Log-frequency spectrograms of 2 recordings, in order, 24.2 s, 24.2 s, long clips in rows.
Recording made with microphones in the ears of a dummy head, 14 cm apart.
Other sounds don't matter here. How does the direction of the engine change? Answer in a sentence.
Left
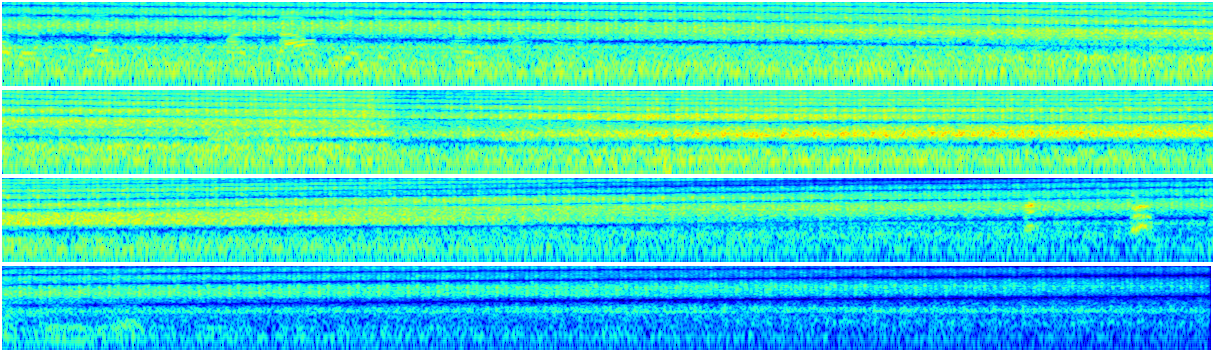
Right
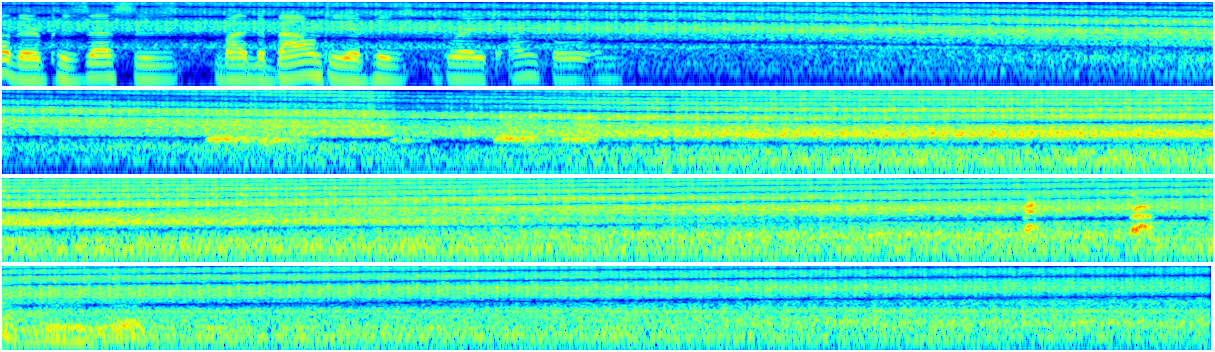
In this clip you hear the engine move to the right.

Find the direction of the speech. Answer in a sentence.
In this clip you hear the speech on the right.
